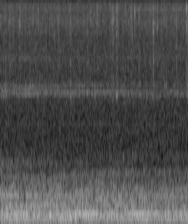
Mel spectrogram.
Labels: {"label": "anthrophony, boat engine", "recorder": "HydroMoth"}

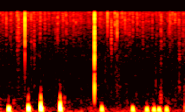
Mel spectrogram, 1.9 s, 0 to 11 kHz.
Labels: {"label": "biophony, knock", "recorder": "SoundTrap 600 or HydroMoth"}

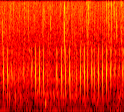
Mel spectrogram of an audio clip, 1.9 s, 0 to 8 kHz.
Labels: {"label": "biophony, rattle", "recorder": "SoundTrap 500"}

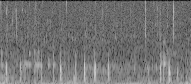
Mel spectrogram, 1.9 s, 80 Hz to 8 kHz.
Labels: {"label": "biophony, knock croak", "recorder": "SoundTrap 300"}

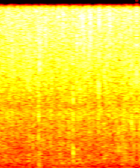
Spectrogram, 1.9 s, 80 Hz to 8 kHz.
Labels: {"label": "biophony", "recorder": "SoundTrap 300"}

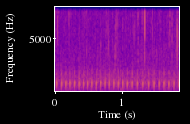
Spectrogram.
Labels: {"label": "biophony, rattle", "recorder": "SoundTrap 500"}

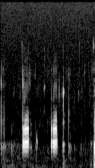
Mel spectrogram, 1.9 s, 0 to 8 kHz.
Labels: {"label": "biophony, knock croak", "recorder": "SoundTrap 300"}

